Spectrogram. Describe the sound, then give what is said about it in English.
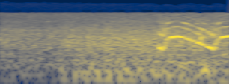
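A police car siren wails on a busy street as an unmarked police car pulls up, sweeping up and down in pitch over a steady rushing street-noise background. It rises in about midway through and stays fairly loud. “As an unmarked police car pulls up, she quickly turns the other way.”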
